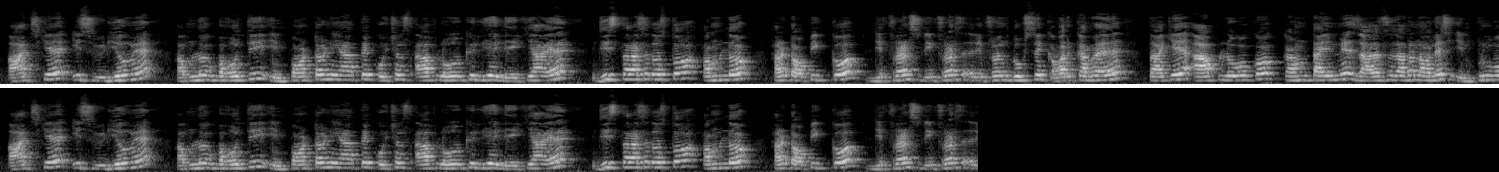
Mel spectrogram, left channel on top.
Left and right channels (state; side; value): drops out; right; at 9.8 s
